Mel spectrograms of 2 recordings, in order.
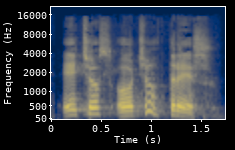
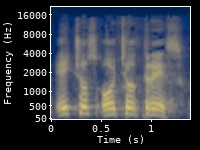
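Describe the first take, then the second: First: "Hechos ocho tres" said again slowly, each word spaced out; slow it down so the class can find Hechos ocho tres; slower repeat. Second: Said in the usual way. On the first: Shown as a demonstration. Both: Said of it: "Va de nuevo".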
